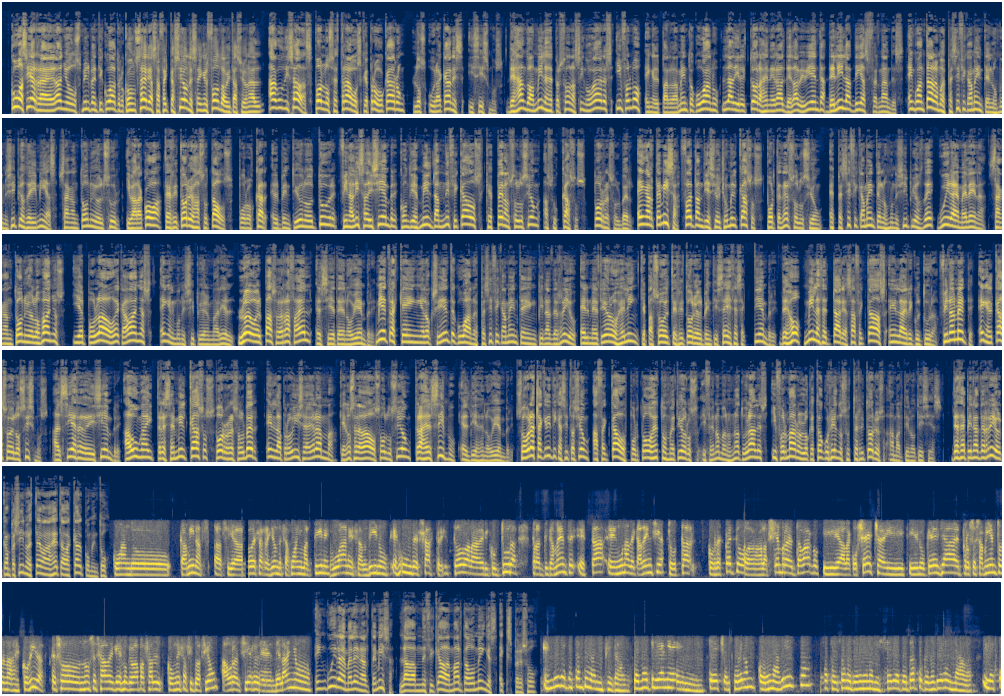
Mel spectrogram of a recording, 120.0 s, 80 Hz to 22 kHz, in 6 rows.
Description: Los desastres naturales que afectaron a Cuba en 2024: Testimonios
